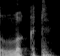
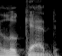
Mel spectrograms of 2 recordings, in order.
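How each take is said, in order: First: The ending e is silent, one syllable only. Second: The ending e is sounded as an extra syllable. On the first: The speaker calls it right. "Essa letra E não é pronunciada" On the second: The speaker calls it wrong. "não é looked"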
